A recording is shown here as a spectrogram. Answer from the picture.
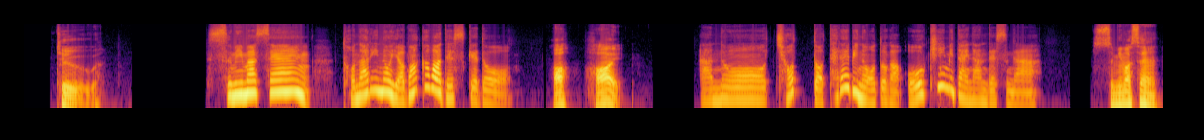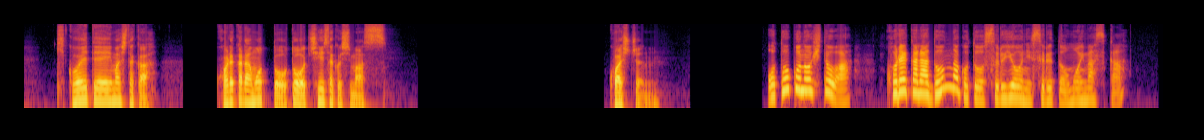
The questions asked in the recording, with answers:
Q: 男の人はこれからどんなことをするようにすると思いますか?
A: 男の人はこれからテレビの音を小さくするようにすると思います。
